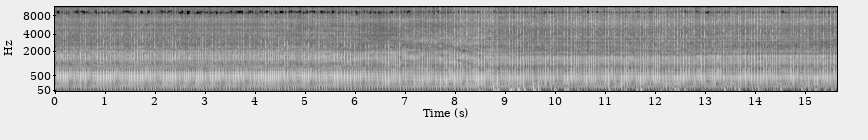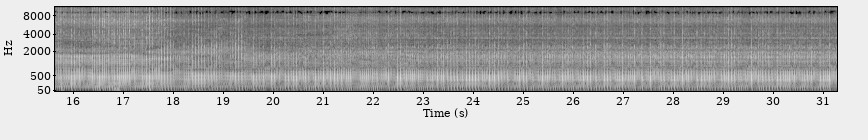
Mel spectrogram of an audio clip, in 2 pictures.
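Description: McCulloch MAC 10-10 two-stroke chainsaw idling steadily on its own, its note shifting slightly about eighteen seconds in. The idle is holding after the low-speed carburetor circuit has been adjusted.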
